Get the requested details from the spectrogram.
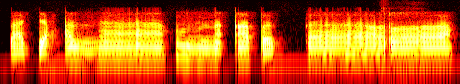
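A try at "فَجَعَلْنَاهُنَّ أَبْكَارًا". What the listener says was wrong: ہاں جی، غنہ کو پورا کریں، فجعلناہن ابکارا۔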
